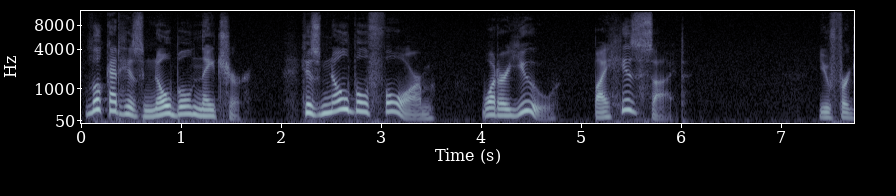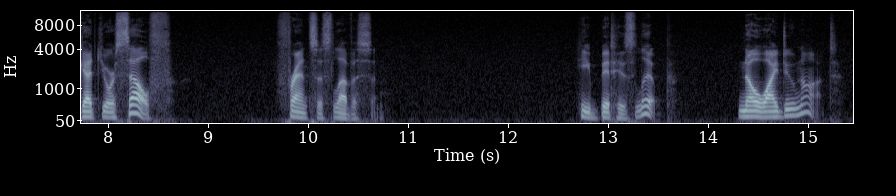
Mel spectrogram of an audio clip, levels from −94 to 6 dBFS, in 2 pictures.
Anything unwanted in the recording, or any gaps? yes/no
no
